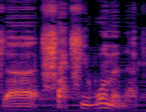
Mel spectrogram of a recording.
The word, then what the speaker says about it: Sacsayhuaman: Sacsayhuaman is one way they pronounce it.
